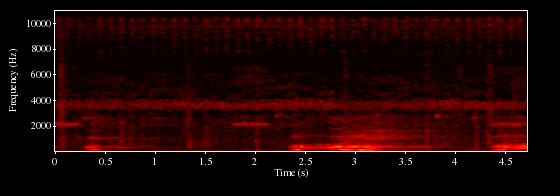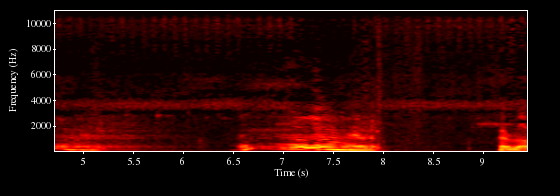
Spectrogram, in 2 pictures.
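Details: In Kenya's Masai Mara, a lioness gives deep, throaty roars in spaced bursts, calling for her pride, which is nowhere to be found; the calls are instead heard by two nomadic male lions.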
